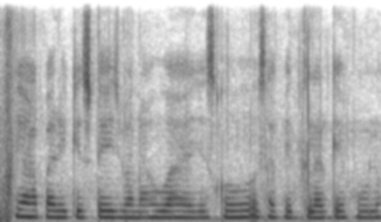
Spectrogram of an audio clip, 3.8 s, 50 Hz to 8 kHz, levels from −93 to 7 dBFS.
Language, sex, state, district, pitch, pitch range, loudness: Hindi, female, Chhattisgarh, Bilaspur, 230 Hz, 225-235 Hz, -20 LUFS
